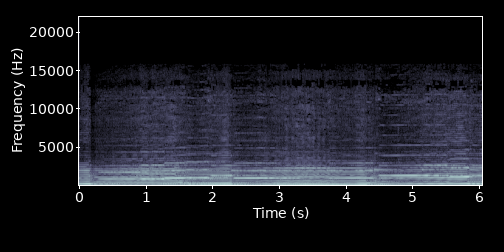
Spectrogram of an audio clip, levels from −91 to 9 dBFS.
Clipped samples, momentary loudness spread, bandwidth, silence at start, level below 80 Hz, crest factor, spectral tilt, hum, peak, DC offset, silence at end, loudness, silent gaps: under 0.1%; 5 LU; 13 kHz; 0 s; -38 dBFS; 14 dB; -7.5 dB/octave; none; -8 dBFS; under 0.1%; 0 s; -23 LUFS; none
